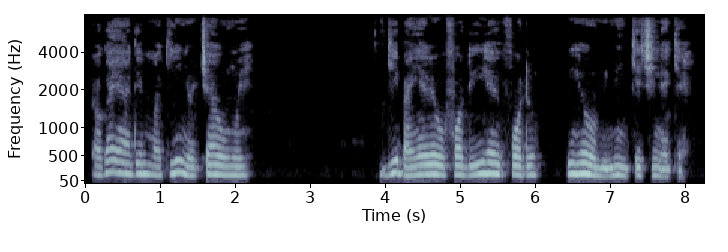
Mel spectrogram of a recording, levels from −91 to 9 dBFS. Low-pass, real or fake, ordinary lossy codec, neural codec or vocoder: none; fake; none; codec, 16 kHz, 16 kbps, FreqCodec, larger model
